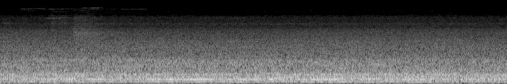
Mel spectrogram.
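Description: Steady hum and whir from a Kyushu Shinkansen 800 series trainset standing at the platform, with a constant low tone over the noise.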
